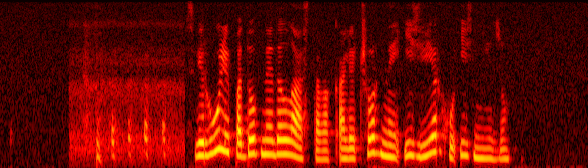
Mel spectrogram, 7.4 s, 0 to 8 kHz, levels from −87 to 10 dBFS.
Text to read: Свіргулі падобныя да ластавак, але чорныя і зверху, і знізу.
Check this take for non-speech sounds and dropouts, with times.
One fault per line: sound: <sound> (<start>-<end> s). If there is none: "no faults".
sound: laugh (1.0-2.1 s)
